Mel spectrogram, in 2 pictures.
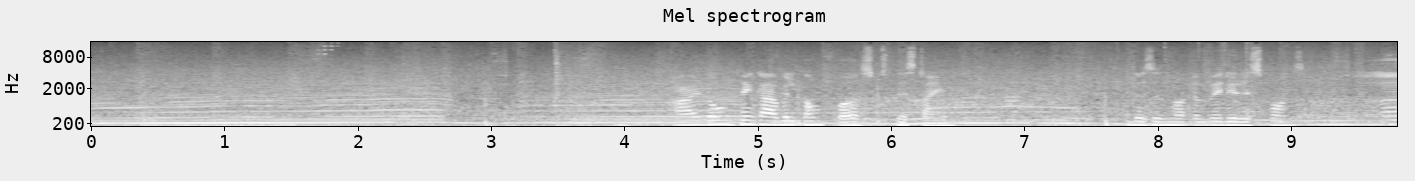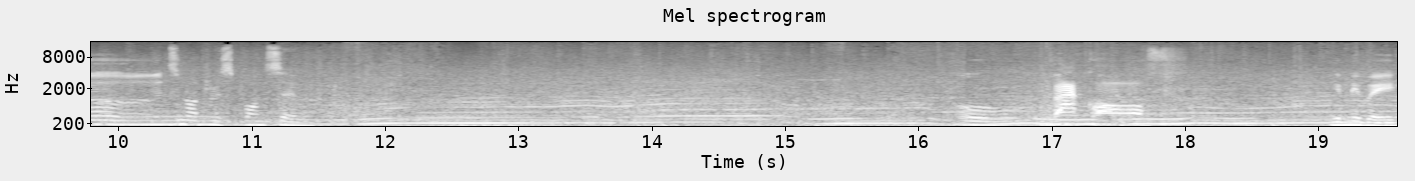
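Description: A racing car engine roars and revs up and down as gears shift.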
